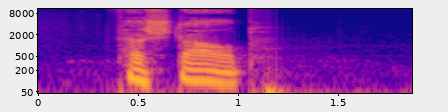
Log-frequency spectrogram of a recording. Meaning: first/third-person singular preterite of versterben
- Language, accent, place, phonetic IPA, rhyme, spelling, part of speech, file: German, Germany, Berlin, [fɛɐ̯ˈʃtaʁp], -aʁp, verstarb, verb, De-verstarb.ogg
